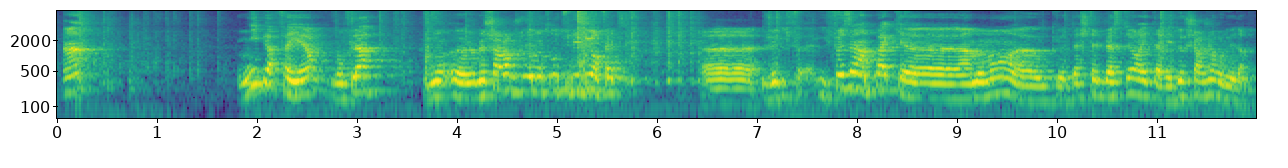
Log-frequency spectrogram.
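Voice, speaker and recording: A man with a fairly high voice chats casually and a little hesitantly, stopping often to correct himself. He sounds a bit far from the mic in an echoey room. Faint background noise and clicks from handled toys sit behind him. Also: expressive, normal speed. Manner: chatty, hesitant, many fillers and self-corrections. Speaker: toy collector showing a haul. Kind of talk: casual unboxing vlog.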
